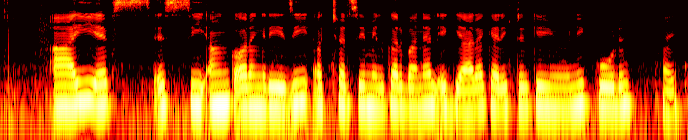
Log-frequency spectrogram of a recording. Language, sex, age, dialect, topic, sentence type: Magahi, female, 56-60, Southern, banking, statement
